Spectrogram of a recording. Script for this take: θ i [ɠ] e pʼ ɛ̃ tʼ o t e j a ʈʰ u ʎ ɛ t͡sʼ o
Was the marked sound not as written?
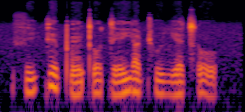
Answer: yes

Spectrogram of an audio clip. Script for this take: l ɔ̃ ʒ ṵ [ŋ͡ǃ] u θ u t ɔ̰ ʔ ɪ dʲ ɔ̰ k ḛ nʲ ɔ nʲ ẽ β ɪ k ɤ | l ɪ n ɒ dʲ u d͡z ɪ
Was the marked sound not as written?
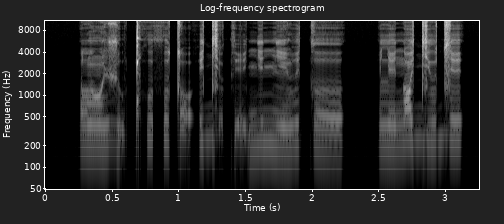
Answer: yes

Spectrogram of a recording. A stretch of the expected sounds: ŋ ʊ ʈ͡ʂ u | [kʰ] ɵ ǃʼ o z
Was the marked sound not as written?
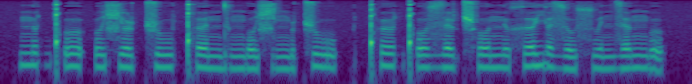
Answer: yes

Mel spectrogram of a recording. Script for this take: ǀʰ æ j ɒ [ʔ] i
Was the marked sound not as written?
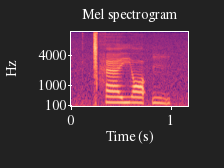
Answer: no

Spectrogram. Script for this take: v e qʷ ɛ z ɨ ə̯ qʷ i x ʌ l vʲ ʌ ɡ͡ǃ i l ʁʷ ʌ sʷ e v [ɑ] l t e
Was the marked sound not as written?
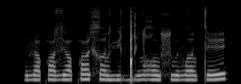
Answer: yes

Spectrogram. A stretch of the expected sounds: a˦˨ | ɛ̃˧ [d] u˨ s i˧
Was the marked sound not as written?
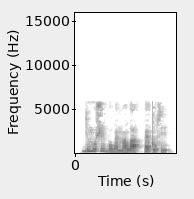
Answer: yes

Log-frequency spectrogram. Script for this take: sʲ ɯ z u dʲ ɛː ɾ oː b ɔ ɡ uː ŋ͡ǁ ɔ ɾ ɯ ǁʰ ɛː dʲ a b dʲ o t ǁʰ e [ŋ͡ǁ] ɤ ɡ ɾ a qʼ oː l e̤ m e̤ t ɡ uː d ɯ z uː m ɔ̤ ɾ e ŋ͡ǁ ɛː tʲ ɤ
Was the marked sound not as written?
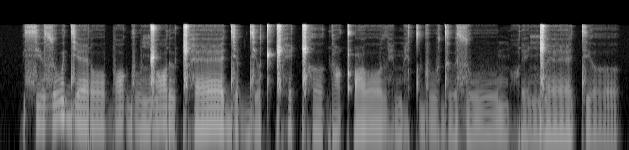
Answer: yes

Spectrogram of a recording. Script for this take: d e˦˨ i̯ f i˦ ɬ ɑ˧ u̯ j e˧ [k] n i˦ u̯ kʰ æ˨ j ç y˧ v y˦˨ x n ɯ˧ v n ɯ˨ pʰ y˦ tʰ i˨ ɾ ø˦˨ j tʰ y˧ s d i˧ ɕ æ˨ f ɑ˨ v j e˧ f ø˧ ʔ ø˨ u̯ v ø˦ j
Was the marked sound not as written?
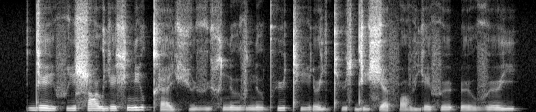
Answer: yes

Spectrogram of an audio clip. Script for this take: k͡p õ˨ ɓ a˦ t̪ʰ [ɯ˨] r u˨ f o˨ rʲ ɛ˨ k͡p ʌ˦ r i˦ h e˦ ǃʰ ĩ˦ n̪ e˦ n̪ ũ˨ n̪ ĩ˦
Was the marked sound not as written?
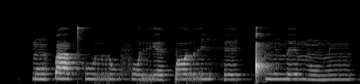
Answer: yes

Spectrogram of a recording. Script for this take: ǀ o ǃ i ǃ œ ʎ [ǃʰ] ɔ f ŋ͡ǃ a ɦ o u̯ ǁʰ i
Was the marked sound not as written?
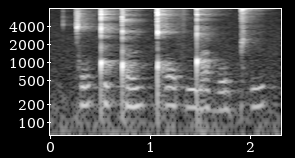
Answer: no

